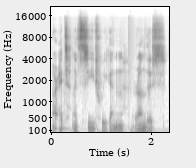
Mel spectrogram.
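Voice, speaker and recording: Young Greek-born man, very low mellow voice, relaxed live-coding chat over faint music. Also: normal speed. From Greece. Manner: relaxed, thinking aloud while coding. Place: home room.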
